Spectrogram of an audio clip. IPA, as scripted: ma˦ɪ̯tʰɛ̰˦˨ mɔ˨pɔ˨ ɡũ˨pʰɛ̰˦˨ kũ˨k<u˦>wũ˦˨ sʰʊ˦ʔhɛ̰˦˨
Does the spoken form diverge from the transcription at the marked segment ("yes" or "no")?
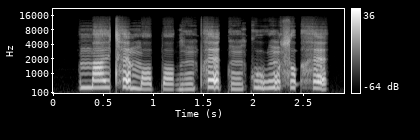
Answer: yes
